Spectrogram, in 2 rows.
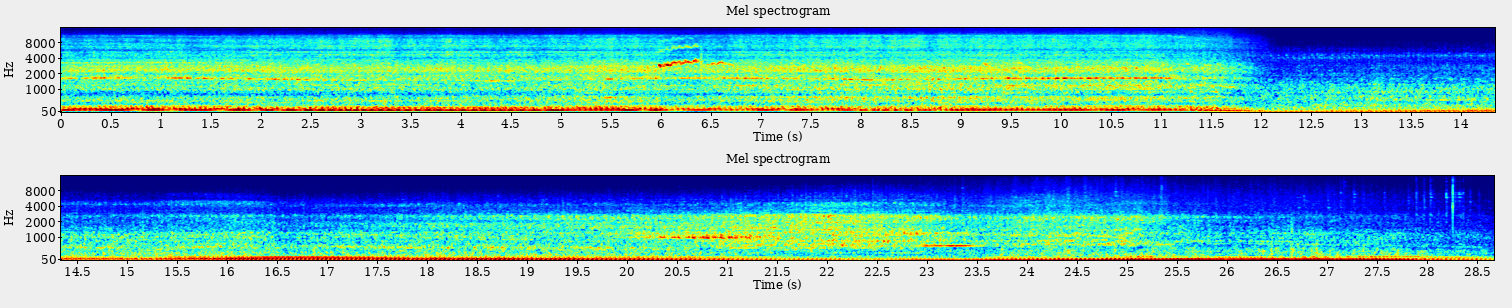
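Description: John Deere 8200T tracked tractor's six-cylinder in-line diesel engine running steadily while working through deep mud, with a faint steady whine above the engine note. About twelve seconds in the sound cuts abruptly to a deeper, rougher engine sound that grows louder as the tractor drives past.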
